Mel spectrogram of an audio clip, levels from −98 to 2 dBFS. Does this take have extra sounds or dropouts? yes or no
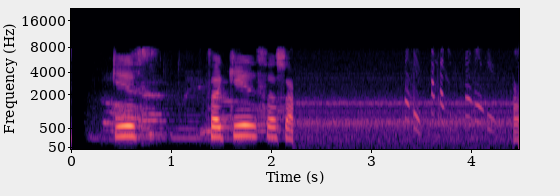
yes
